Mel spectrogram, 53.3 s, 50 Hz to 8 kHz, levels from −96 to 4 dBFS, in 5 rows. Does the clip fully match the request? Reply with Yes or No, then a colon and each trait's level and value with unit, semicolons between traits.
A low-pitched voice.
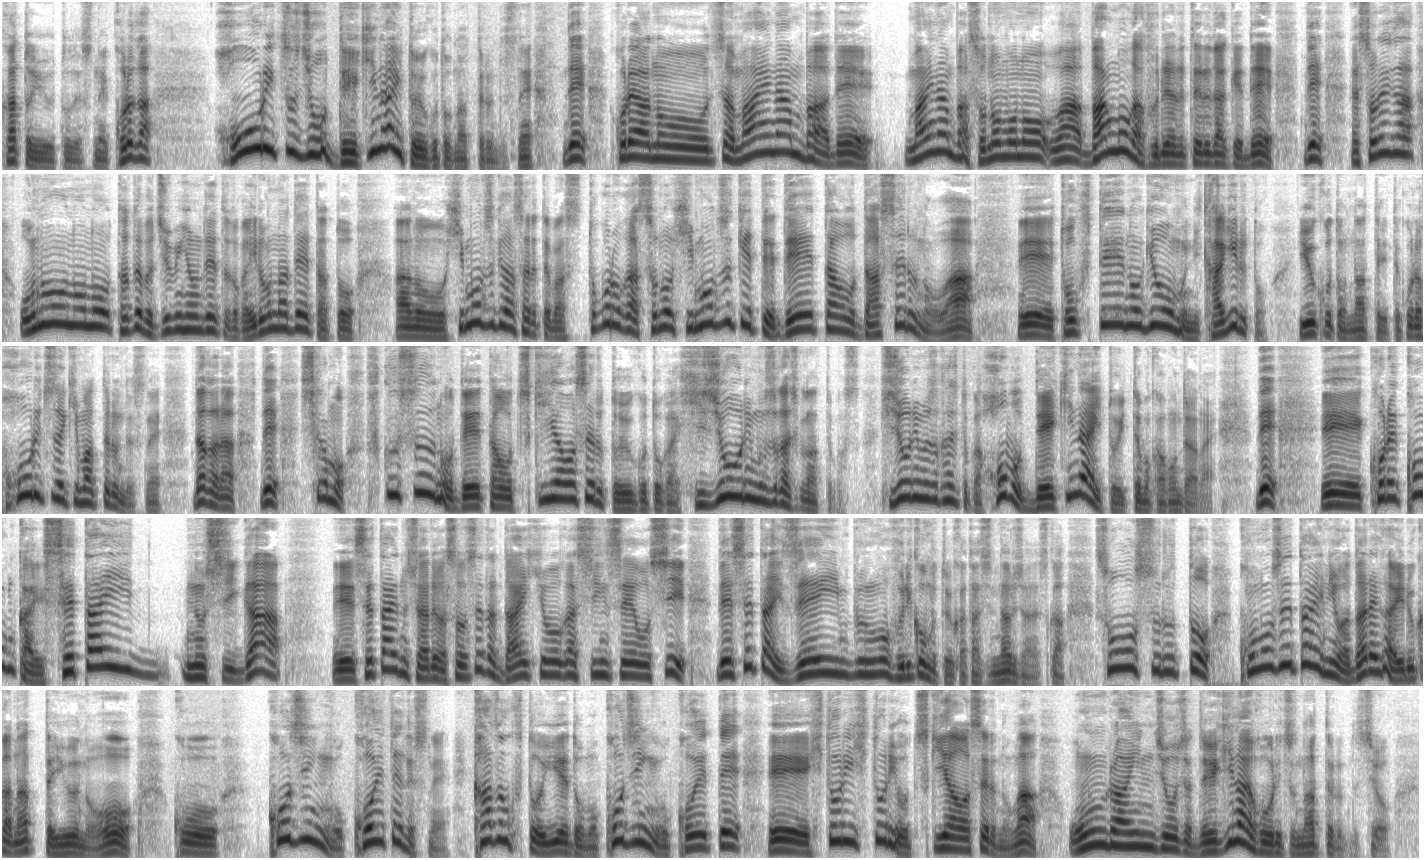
No: high, 190 Hz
